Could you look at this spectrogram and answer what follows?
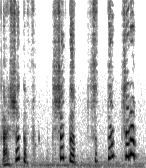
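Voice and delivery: snapping at herself, getting shriller till she bursts out "shut up"; annoyed at herself. Retold or imitated. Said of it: "I was annoying myself".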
